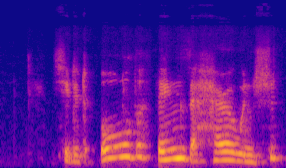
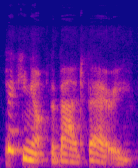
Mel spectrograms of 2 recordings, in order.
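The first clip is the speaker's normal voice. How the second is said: ordinary delivery, nothing marked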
